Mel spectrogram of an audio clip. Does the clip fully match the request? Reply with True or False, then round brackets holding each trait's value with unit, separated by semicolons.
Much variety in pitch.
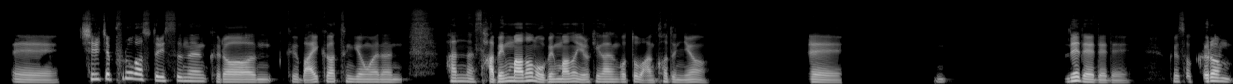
False (4.8 semitones)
